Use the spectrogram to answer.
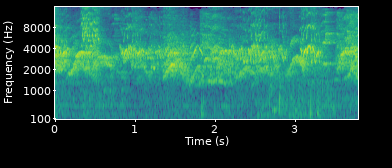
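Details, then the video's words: Hand-reared budgerigar chick begging during feeding, a continuous wavering, raspy squawk with chattering pulses and a few higher squeaky notes, loud throughout. "Alimentando Filhote de Periquito Australiano"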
